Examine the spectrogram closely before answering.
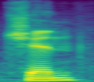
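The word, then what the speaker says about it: Qin: heard of the game Prince of chin that's spelled q i in by the way it's Chinese it is it's a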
